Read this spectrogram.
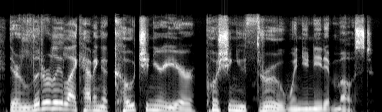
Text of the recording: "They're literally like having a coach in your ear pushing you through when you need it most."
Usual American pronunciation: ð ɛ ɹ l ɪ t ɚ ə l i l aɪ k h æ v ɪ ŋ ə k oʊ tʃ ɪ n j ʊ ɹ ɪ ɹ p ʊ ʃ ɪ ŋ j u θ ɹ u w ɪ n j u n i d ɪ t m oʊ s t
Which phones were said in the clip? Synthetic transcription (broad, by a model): ð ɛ ɹ l ɪ t ɚ l i l aɪ k h æ v ɪ ŋ ə k oʊ tʃ ɪ n j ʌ ɹ ɪ ɹ p ʊ ʃ ɪ ŋ j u θ ɹ u w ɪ n j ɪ n i d ɪ t m oʊ s t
